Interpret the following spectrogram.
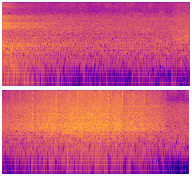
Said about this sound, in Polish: Co takie krótkie te oklaski?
